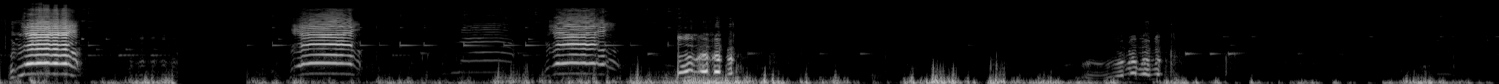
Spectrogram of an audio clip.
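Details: Goat kids and a large Kamori goat on a goat farm: three loud, high, harmonic bleats about every two and a half seconds, then shorter quavering bleats, over low rumbling background noise.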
